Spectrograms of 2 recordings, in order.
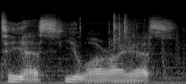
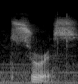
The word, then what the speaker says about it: tsuris: How do you spell that? T-S-U-R-I-S. Tsuris.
